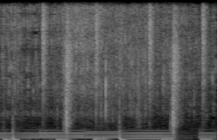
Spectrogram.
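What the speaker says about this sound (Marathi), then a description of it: "आता आपण हे शॅलो फ्राय करून घेऊ." Khichdi cutlets shallow frying in hot oil, with a steady sizzle punctuated by several sharp pops and crackles recurring at short intervals, close and fairly loud with no voices.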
